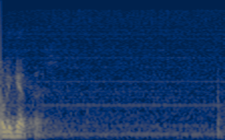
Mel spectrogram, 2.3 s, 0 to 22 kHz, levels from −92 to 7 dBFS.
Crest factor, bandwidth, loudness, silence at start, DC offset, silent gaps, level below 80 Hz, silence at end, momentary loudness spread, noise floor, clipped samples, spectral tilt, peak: 22 dB; 16.5 kHz; -37 LUFS; 0 s; under 0.1%; none; -84 dBFS; 1.85 s; 26 LU; -63 dBFS; under 0.1%; -8 dB/octave; -18 dBFS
